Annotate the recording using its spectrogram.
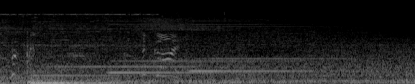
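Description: An electronic alert chimes in a few short rising tones.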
